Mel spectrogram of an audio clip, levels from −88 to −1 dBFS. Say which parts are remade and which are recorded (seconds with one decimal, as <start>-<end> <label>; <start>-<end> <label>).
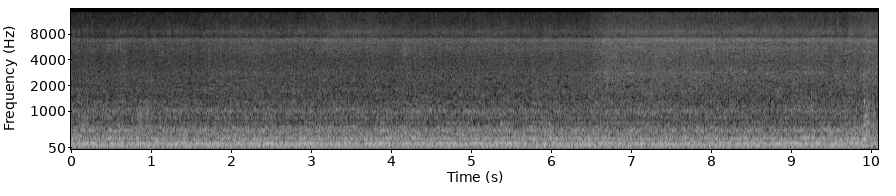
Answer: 0.0-0.5 recorded; 0.5-2.6 remade; 2.6-5.0 recorded; 5.0-6.5 remade; 6.5-7.2 recorded; 7.2-7.7 remade; 7.7-10.1 recorded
